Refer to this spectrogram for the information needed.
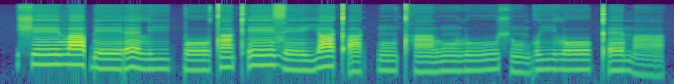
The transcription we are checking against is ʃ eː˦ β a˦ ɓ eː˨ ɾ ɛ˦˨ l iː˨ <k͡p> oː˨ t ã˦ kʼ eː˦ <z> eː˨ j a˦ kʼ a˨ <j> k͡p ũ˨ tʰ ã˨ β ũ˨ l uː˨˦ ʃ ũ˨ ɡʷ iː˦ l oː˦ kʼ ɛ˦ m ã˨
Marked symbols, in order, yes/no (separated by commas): yes, yes, no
